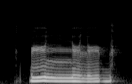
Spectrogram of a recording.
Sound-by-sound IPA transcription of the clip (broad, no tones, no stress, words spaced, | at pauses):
k͡pynːylyb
